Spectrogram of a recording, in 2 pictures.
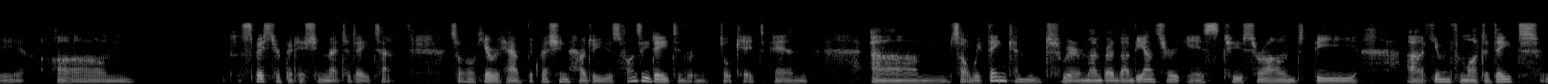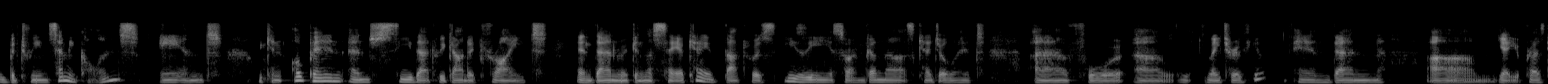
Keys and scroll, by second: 16.7 super+Down, 23.4 ctrl+shift+4.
